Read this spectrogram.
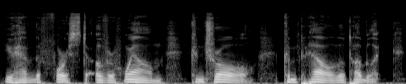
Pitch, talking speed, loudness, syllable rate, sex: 95 Hz, 150 wpm, -17 LUFS, 5.0 syllables/s, male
